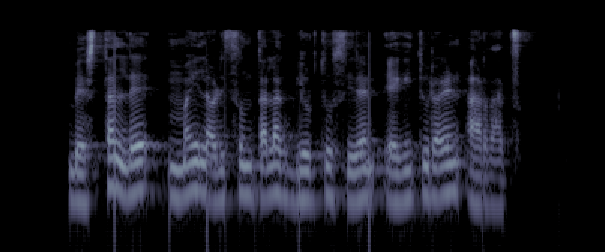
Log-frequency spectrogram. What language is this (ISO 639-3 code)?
eus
